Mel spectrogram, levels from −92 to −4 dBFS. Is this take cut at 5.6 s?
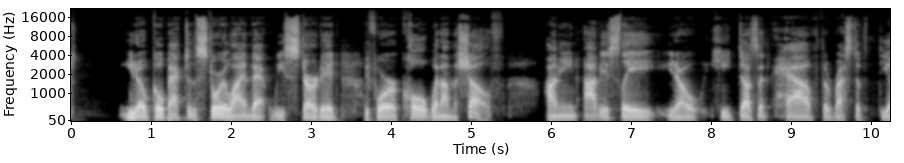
no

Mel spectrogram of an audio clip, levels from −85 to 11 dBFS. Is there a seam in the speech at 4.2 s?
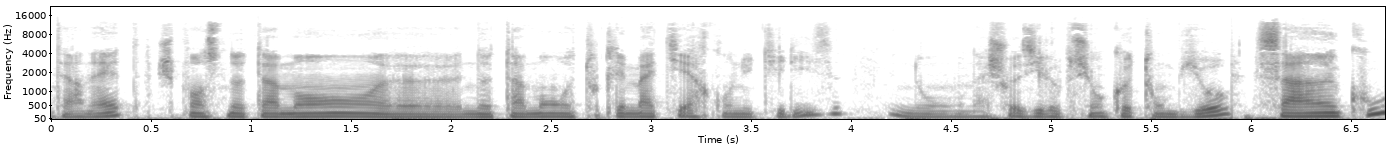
yes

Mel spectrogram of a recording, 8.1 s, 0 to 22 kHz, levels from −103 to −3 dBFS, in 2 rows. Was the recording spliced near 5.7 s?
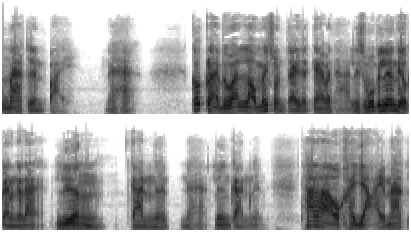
yes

